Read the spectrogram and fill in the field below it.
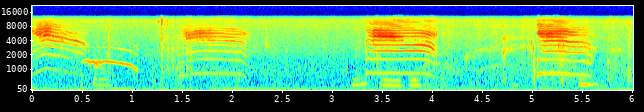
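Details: Several baby Russian Blue kittens being socialized at a volunteer shelter, hungry and greedy; high, drawn-out meows with falling tails, four main cries over six seconds, a low steady hum beneath.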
